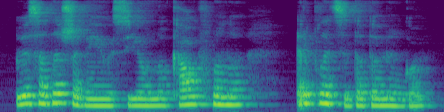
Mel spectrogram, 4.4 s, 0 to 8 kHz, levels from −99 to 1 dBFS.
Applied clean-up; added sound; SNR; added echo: none; none; none; reverberation time 0.5 s.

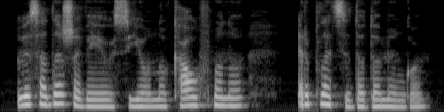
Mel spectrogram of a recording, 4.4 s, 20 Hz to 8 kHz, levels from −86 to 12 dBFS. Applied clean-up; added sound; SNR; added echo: none; none; none; none.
